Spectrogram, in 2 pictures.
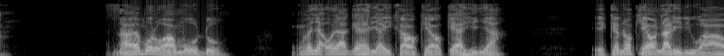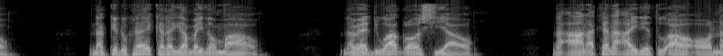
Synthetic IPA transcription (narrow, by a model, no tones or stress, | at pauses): na̰wɛmoɾowamoːdo | moðɛɲaʔoɾeaɡɛhɛɾiaɣikaɔkeaɔkeaɦiɲa | ḛkɛnɔkeaɔnaɾiɾiwaɔ | nakendokeɾeaekɛnaɣiamaiðɔmaɔ | nawɛdiwaɡɾɔɕiaɔ | na̰ʔanakɛnaʔaiɾetuaɔʔɔna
